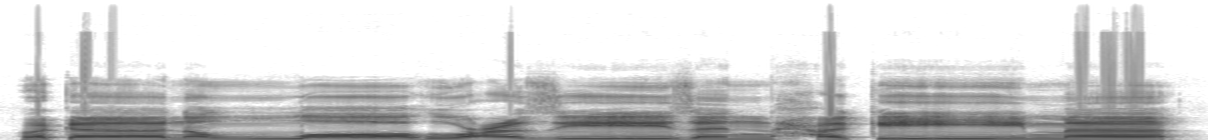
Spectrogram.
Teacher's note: زا سختی کے ساتھ پڑھا جائے گا، حروف صفیریہ کا حرف ہے۔ اور وقف کی صورت میں یہاں پر بھی وقف بالابدال ہوگا، تنوین کو ختم کر کے ایک زبر کے ساتھ وقف کریں گے، ما بنے گا، ایک الف کی مقدار کے برابر کھینچ کر وقف کریں گے۔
